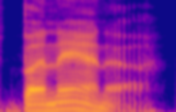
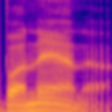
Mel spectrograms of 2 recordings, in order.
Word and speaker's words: banana: got it so like when you're saying banana yeah it's banana yes not banana that's right that middle syllable it demands attention wants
